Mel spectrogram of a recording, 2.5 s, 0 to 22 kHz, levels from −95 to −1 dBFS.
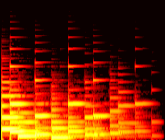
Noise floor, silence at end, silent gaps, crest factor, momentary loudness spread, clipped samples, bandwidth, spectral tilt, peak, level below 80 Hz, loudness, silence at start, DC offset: -39 dBFS; 0.3 s; none; 16 dB; 20 LU; under 0.1%; 5.6 kHz; -10.5 dB/octave; 0 dBFS; -34 dBFS; -17 LUFS; 0 s; under 0.1%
